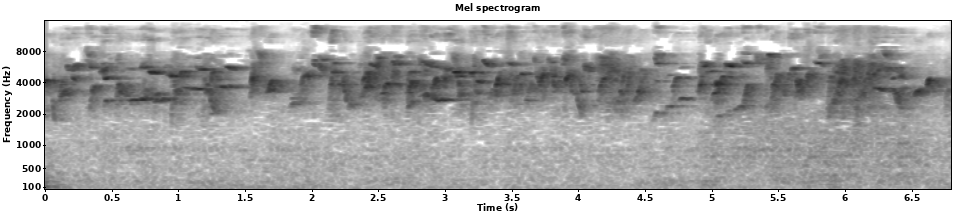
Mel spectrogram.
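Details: Original wild goldfinch song, known in North Africa as khalwi: nearly seven seconds of unbroken, rapid chattering twitters and tinkling trills with brief buzzy elements.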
